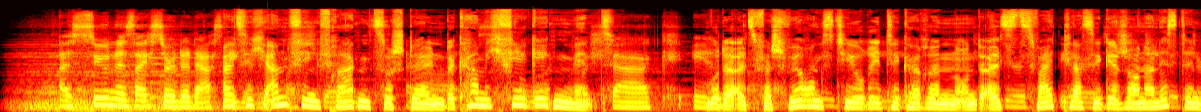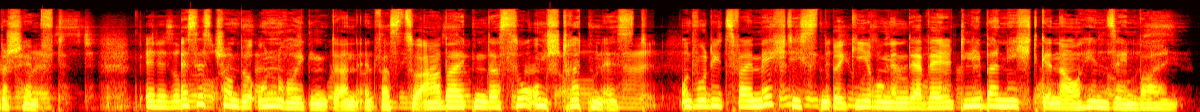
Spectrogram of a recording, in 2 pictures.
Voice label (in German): voiceover Doku; zdfinfo covid19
